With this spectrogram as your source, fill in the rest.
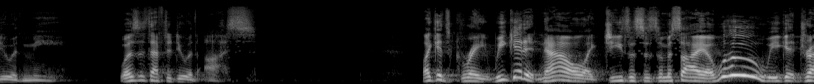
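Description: No technical faults can be heard anywhere in this speech recording. From the first moment to the last, the sound carries on without any interruption or disturbance.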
